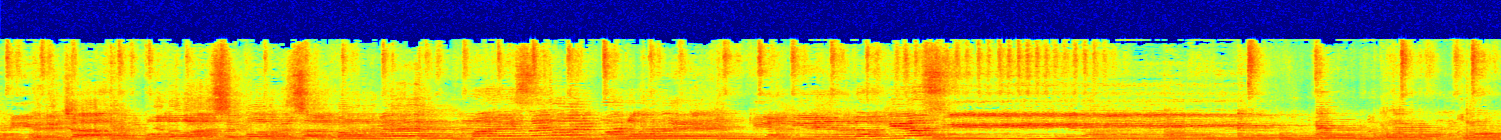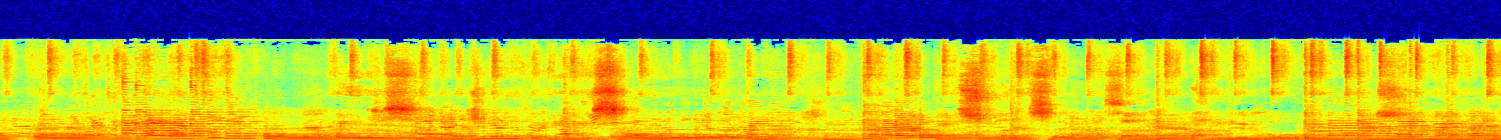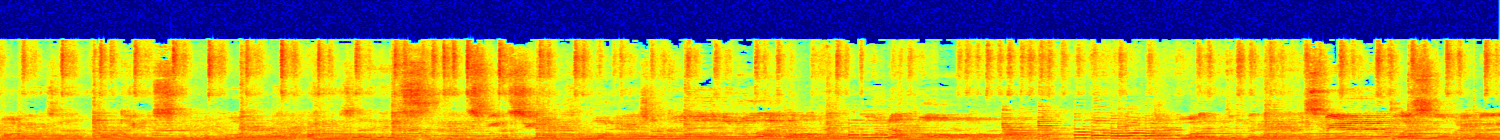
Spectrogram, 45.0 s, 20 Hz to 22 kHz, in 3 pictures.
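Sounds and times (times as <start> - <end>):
karaoke backing track: 0.0 - 45.0
live band music: 0.0 - 45.0
man singing into a microphone: 0.0 - 45.0
strummed acoustic guitar: 0.0 - 45.0.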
